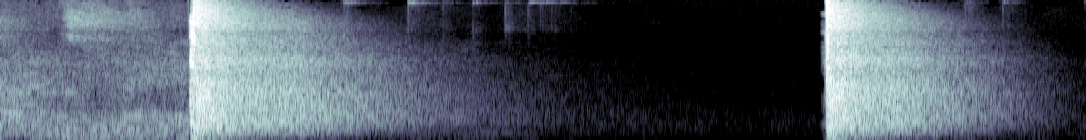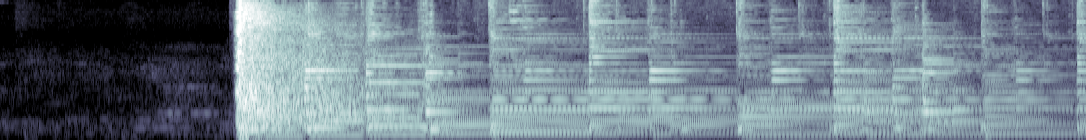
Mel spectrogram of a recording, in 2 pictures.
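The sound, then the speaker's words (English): Two loud, sharp gunshots a few seconds apart at Thistle Gun Range, a large outdoor shooting range in a canyon in Spanish Fork, Utah, each trailing off in a long echoing decay, then a third bang as steady music starts and continues to the end. “When I arrive, gunshots are ringing through the canyon.”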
